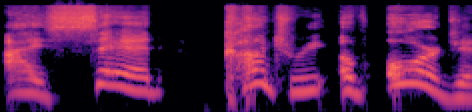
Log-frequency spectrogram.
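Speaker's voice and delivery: play-acted high, angry, barking shout. Recounting a man questioning his buddy, retelling an angry yell. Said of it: "the way he yelled at him".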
